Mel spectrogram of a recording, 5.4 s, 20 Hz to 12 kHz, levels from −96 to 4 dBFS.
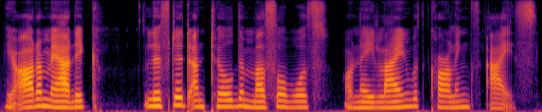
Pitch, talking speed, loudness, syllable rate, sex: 180 Hz, 145 wpm, -20 LUFS, 4.3 syllables/s, female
